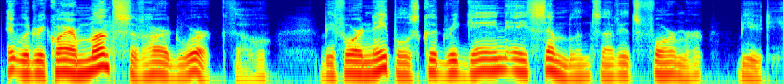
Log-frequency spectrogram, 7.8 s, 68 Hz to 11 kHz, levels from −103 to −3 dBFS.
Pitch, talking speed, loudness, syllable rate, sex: 125 Hz, 140 wpm, -20 LUFS, 4.2 syllables/s, male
